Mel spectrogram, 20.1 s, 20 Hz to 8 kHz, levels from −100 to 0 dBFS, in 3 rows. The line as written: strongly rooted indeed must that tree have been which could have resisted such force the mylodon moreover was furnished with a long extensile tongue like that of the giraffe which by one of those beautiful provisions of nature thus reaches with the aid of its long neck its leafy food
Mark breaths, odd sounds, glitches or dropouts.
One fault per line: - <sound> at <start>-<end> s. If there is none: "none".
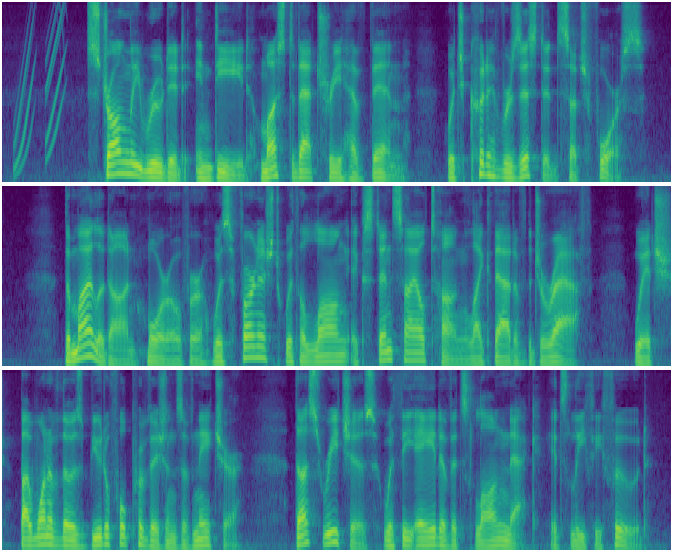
- chirp at 0.1-0.7 s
